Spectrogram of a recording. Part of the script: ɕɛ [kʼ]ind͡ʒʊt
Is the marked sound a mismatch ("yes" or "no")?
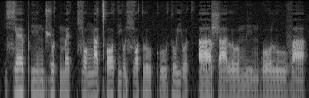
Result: yes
